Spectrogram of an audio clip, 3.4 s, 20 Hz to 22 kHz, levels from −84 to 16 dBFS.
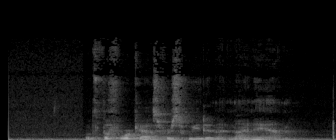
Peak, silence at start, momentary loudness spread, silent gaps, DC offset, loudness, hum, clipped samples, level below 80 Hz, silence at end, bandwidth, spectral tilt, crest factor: -14 dBFS; 0.1 s; 16 LU; none; under 0.1%; -32 LUFS; none; under 0.1%; -44 dBFS; 0 s; 16 kHz; -6 dB/octave; 20 dB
